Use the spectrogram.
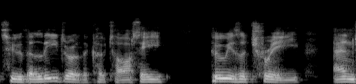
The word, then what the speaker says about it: Cotati: sentient plants, sentient trees called I think it's pronounced Cotati.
